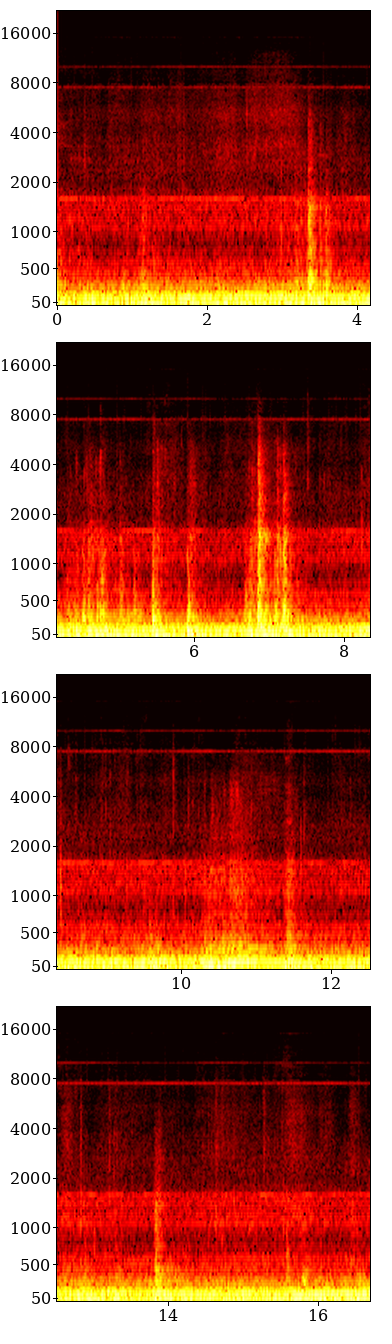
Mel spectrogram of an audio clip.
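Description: Double-decker passenger train coach running slowly, heard from inside: a steady low rumble with irregular clacks and knocks as the wheels cross rail joints and points, and a faint steady whine. The knocks bunch together a few seconds in, then come again twice later.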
